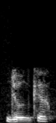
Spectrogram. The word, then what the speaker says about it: Дюнкерк: Мне понравился «Дюнкерк» по-русски, правильно говорить, Кристофера Нолана.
